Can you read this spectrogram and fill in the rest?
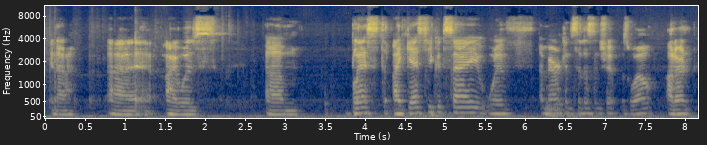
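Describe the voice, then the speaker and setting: A man's voice: medium pitch, fairly even intonation, a little slow, pushed and bright, rough recording. A young man from New Zealand with a New Zealand accent, chatting as a podcast guest, rambling with lots of fillers and restarts. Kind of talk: casual chat.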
